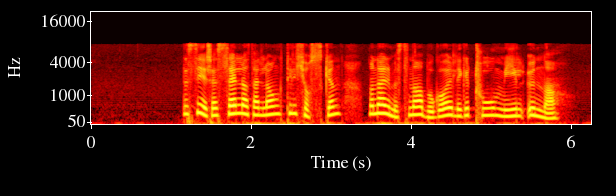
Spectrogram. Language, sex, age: Norwegian, female, 31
